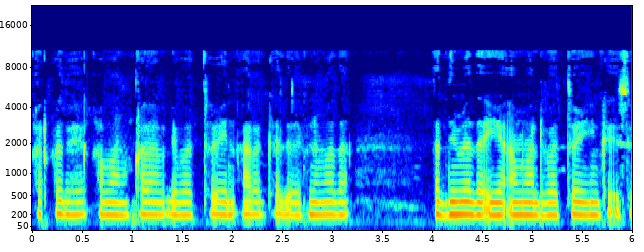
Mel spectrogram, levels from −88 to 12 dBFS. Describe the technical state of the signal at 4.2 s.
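At 4.2 s, as across the whole clip, the speech shows MP3 compression, likely at a low bitrate around 40 kbps. Starved of bits, the encoder removed everything above 10.6 kHz and dropped weak spectral detail, leaving a dull, watery, swirling quality.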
